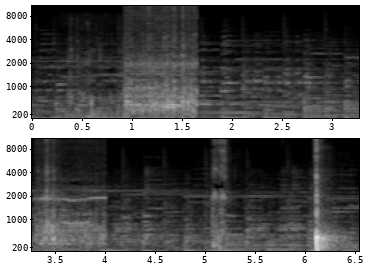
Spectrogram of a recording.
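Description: Electric hand mixer whirring briefly as its beaters whisk butter in a glass bowl, about a second in, over background music; a second short burst of similar noise comes near the middle.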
